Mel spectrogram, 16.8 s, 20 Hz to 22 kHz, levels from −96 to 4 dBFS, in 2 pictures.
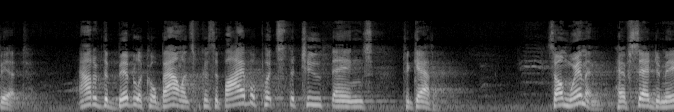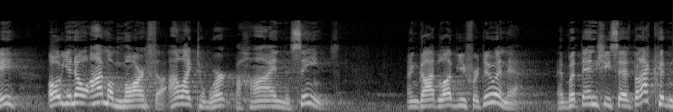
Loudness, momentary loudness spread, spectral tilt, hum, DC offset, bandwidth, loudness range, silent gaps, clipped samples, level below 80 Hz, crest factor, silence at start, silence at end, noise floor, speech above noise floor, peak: -26 LUFS; 12 LU; -5.5 dB/octave; none; under 0.1%; 11.5 kHz; 6 LU; none; under 0.1%; -64 dBFS; 20 dB; 0 s; 0 s; -57 dBFS; 31 dB; -8 dBFS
